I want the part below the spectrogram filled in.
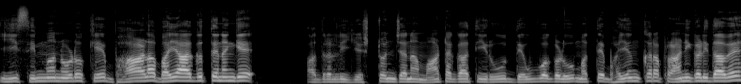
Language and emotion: Kannada, fearful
